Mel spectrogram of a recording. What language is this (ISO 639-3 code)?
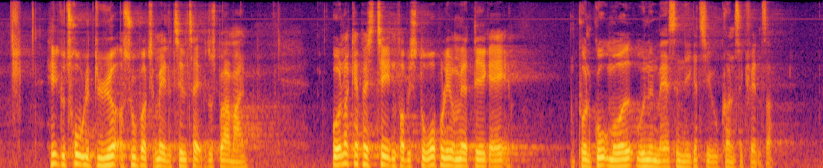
dan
